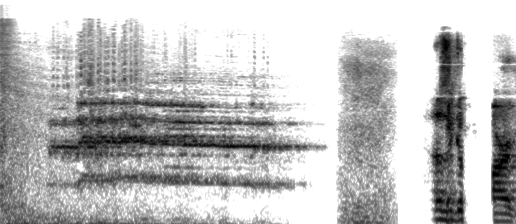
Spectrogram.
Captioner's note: rooster crowing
